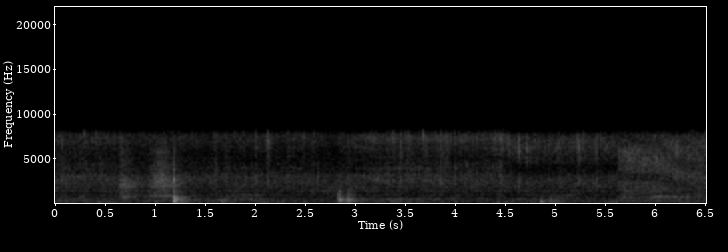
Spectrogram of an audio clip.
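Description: Flour-coated baby potatoes frying in a little oil in a nonstick pan: a faint, steady sizzle with two light knocks in the first three seconds. The sizzle grows a little stronger near the end.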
